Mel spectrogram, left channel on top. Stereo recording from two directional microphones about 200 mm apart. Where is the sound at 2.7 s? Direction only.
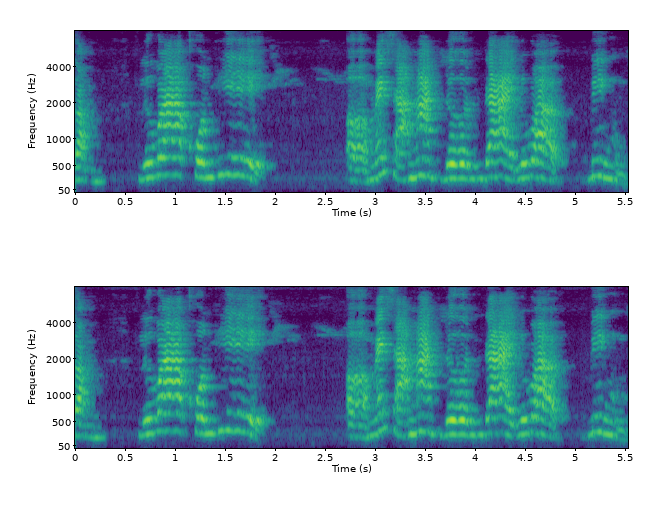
25° right (ahead or behind).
